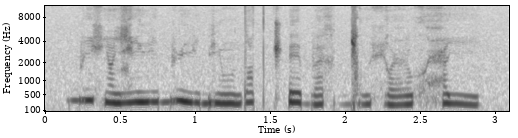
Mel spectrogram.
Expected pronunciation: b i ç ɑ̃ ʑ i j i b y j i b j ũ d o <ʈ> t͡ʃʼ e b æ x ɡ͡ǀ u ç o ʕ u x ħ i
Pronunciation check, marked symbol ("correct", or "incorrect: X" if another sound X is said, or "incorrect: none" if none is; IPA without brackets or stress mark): incorrect: tˤ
